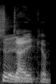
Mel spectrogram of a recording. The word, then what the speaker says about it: Dacre: And he's visited by a wheelchair-bound man called John, played by, I'm going to butcher the name again, I think it's Dacre Montgomery, the Red Power Ranger. – Yes. – Who's also in Strange Things 2. – It's Dacre, by the way.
